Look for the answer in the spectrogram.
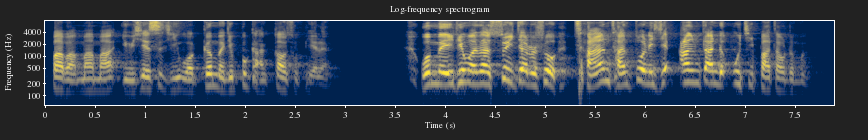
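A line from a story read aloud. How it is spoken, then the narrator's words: Daughter crying. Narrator (Chinese): 女儿在那里哭，女儿说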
